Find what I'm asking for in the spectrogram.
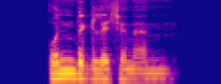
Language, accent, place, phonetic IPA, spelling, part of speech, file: German, Germany, Berlin, [ˈʊnbəˌɡlɪçənəm], unbeglichenem, adjective, De-unbeglichenem.ogg
- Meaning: strong dative masculine/neuter singular of unbeglichen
